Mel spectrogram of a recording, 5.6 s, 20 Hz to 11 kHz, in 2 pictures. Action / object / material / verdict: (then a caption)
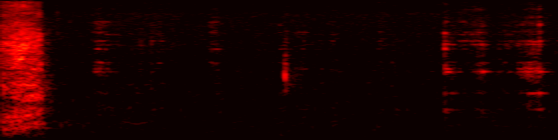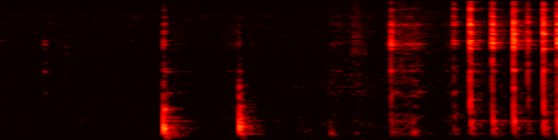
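tap / glazed ceramic plaque / ceramic / none. Long nails tap and scratch the glazed face of a flat painted ceramic plaque, about 20 cm and reading "Welcome to the Mountains!", held upright. Faint scratchy brushes come first, then two sharp, dry taps with almost no ring, and finally a quickening run of bright clicking taps.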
